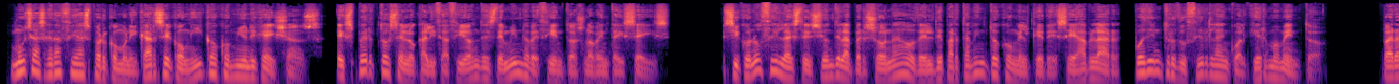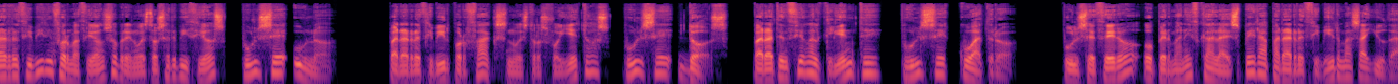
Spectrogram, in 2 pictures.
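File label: Spanish phone message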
